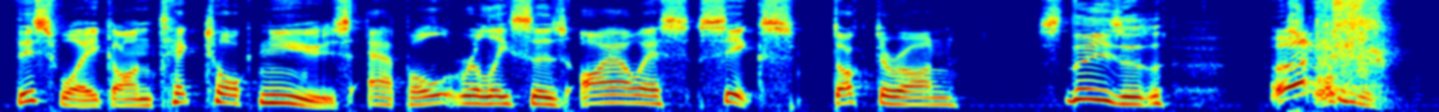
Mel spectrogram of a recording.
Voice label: news blooper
